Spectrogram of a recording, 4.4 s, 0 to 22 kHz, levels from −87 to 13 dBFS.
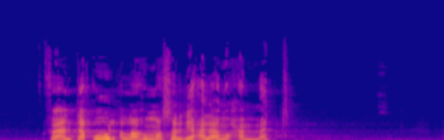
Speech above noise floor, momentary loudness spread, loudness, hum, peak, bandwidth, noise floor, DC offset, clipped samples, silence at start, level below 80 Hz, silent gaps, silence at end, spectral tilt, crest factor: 38 dB; 9 LU; -26 LUFS; none; -8 dBFS; 14.5 kHz; -64 dBFS; under 0.1%; under 0.1%; 0.5 s; -66 dBFS; none; 1.55 s; -5 dB/octave; 20 dB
